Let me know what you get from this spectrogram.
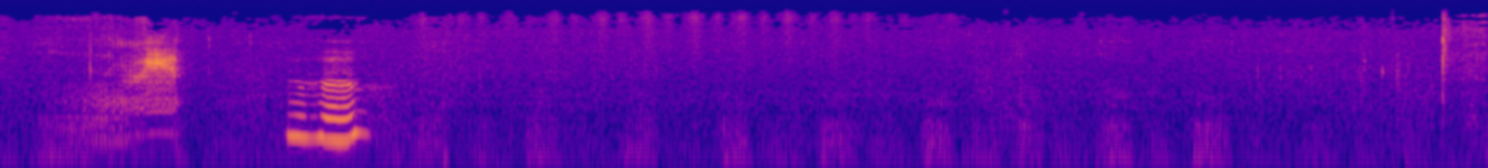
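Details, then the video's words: Pet cat giving a short rising meow, followed by a soft, steady rhythmic purr pulsing throughout; a woman speaks briefly at the start. "Cat High Fives, Purrs And Meows"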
